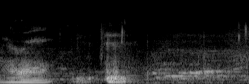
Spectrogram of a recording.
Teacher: Jadi tafkhim, tebalnya itu imtila'us saut fil fami, penuhnya suara di dalam mulut. Jadi orang mengucapkan ro itu tidak dengan menaikkan pangkal lidah ya, tapi lidah itu seperti membesar gitu, menggelembung gitu, ro. Maka dia tidak disifati dengan sifat isti'la, tapi sifatnya istifal ya.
